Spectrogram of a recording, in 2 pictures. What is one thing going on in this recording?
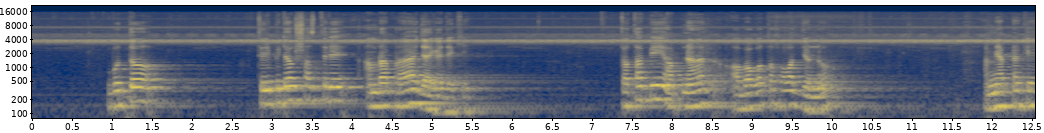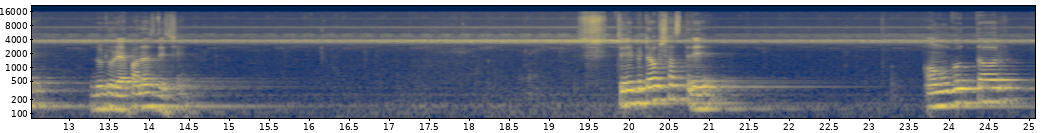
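A man speaks slowly and calmly into a microphone, in phrases with pauses between them.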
